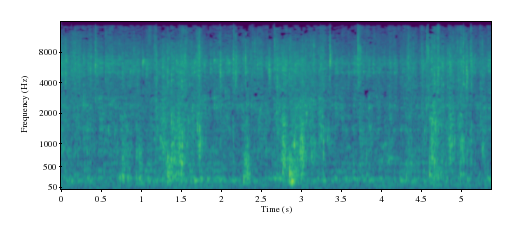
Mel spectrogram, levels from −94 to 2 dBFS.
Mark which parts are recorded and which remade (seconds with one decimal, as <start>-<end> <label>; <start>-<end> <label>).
0.0-5.4 recorded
